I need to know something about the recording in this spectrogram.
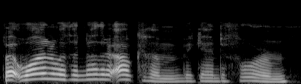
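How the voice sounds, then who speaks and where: A man's voice: fairly high pitch, lively intonation, normal speed, a little mellow, no echo, highs cut off. A man narrating fan fiction in a dramatic storytelling way, sometimes stumbling over his words.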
